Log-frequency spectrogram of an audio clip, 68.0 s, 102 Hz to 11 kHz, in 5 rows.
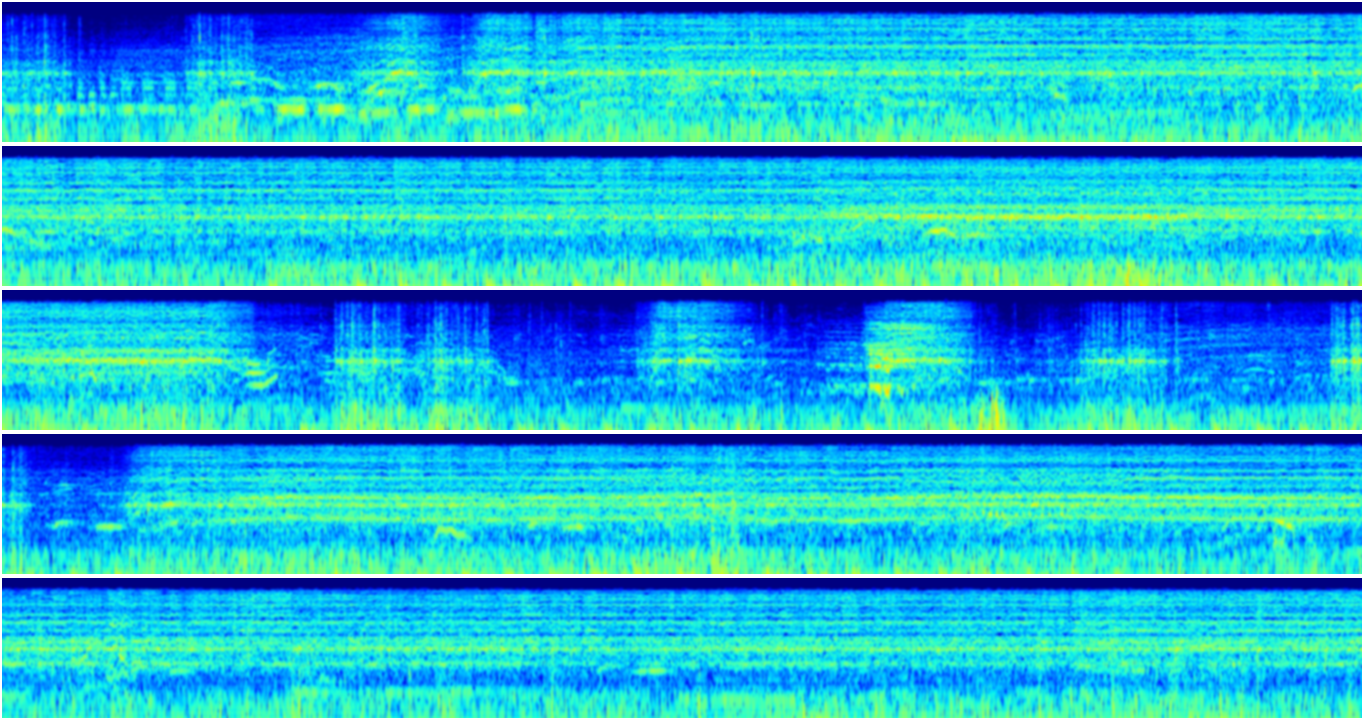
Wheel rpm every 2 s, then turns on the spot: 20, 20, 90, 160, 170, 170, 160, 170, 170, 170, 170, 160, 160, 170, 130, 30, 20, 30, 40, 20, 20, 130, 160, 160, 160, 160, 170, 160, 170, 170, 170, 160, 170, 160.
0-2 30-32 38-40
